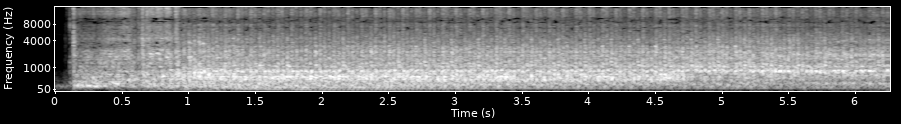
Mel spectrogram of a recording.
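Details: M939-series military truck (NHC250 or 8.3L Cummins diesel) with a no-power/no-start fault from a bad power control box. It is started by jumping the starter terminals to bypass the box, with the fuel shutoff open. Brief crank, then it catches at once and runs evenly.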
